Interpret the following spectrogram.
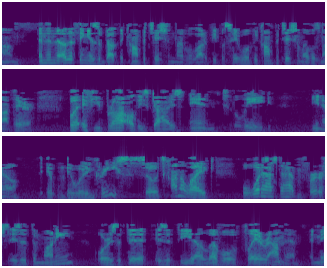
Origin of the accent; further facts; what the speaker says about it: United States; being an American sports fan. I'm just used to our leagues being the best.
